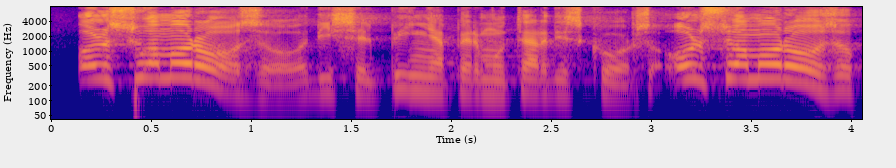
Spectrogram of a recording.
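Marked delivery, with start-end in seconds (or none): 0.1-1.3 high coaxing. A narrator's reading. Pigna changing subject. 3.0-4.0 high coaxing. A narrator's reading. Pigna repeats.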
